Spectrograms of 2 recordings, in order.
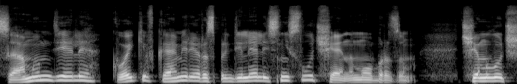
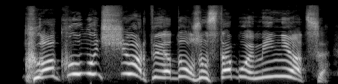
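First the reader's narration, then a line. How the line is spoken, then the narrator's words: Roar. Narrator (Russian): взревел Шунь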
